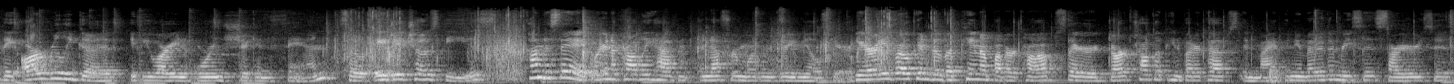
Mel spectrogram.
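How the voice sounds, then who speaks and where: A woman's voice: medium pitch, lively intonation, brisk, echoey room, far from the mic, noisy background. A woman in her thirties vlogging cheerfully from her car and her kitchen on a phone held at arm's length. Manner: upbeat, chatty, enthusiastic. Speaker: lifestyle vlogger. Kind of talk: casual vlog talk. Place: car, then home kitchen.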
